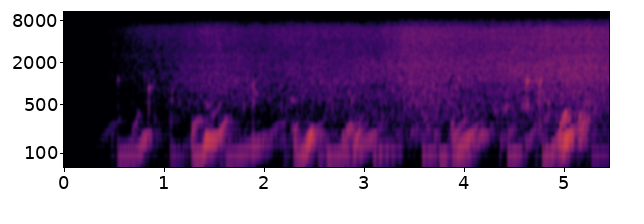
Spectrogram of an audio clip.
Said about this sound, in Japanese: 波の音がする。静かで暖かい命の生まれた場所。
